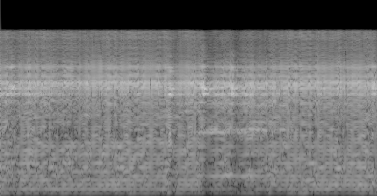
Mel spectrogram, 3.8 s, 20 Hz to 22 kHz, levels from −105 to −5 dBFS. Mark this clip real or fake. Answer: fake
